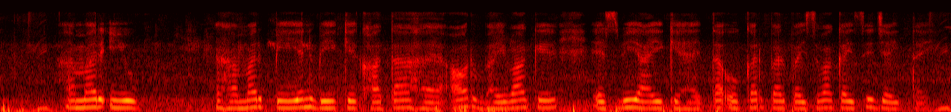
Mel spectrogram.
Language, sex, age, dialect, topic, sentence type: Magahi, female, 25-30, Central/Standard, banking, question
